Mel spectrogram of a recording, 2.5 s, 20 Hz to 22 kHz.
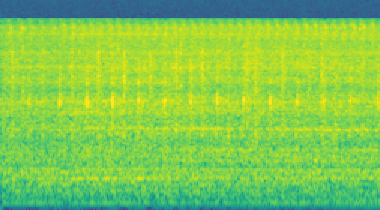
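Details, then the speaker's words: Atlas 618 lathe running on orange belts: a soft steady whir with a faint light tick about six times a second, a whisper-quiet, normally running belt drive. "I really like these orange belts they are absolutely nice and whisper quiet"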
